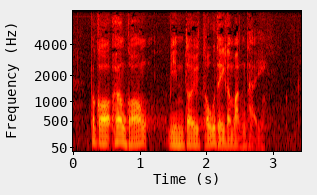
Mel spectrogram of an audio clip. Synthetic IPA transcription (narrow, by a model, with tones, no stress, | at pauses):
pɐ˥t̚kɔː˧hœː˥ŋkɔː˨˥ŋmiː˨nt̪ɵ˧ɥt̪ʰo˨˥wt̪e˨jkɛː˧mɐ̰˨nt̪ʰɐ̰˨˩j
